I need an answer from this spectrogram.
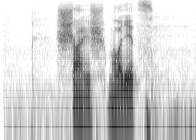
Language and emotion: Russian, positive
